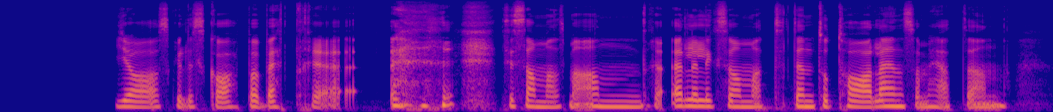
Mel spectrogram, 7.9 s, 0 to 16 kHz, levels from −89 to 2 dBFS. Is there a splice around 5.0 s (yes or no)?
no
